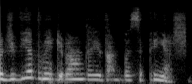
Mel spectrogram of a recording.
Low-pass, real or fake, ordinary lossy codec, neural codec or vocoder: 14.4 kHz; fake; Opus, 32 kbps; codec, 44.1 kHz, 0.9 kbps, DAC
